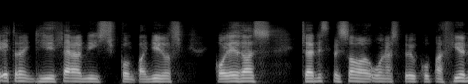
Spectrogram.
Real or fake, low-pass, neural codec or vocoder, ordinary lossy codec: fake; none; codec, 16 kHz, 0.5 kbps, FreqCodec, larger model; none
